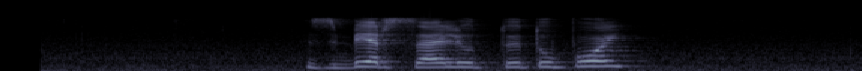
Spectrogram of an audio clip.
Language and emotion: Russian, neutral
